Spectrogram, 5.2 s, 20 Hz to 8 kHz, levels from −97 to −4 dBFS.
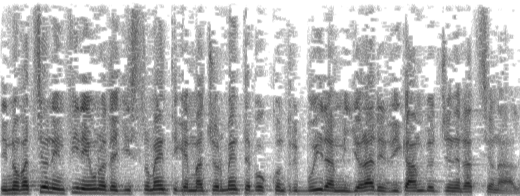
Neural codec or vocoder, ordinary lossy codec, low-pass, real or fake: none; none; none; real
